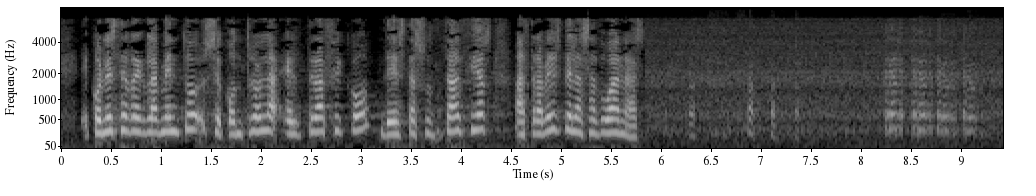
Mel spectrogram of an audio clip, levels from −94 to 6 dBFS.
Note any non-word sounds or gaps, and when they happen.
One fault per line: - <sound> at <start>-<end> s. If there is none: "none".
- laugh at 6.3-7.4 s
- laugh at 8.2-9.2 s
